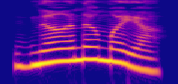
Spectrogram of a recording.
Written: ಜ್ಞಾನಮಯ

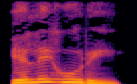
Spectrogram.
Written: ಎಲೆಹುರಿ

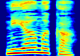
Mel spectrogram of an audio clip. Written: ನಿಯಮಿಗ

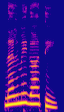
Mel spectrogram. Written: ನಲ್ಮೆಗಾತಿ

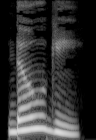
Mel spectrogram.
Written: ಡೌಗಿ

